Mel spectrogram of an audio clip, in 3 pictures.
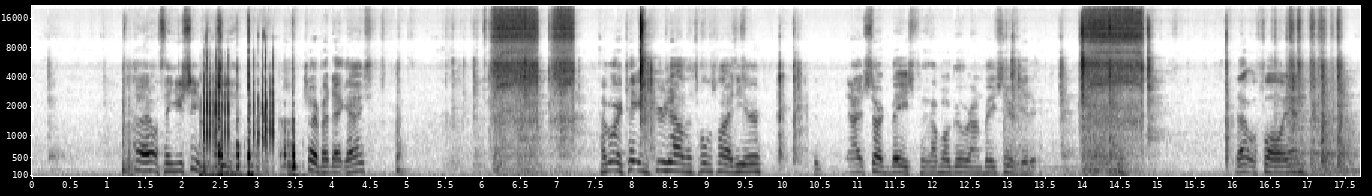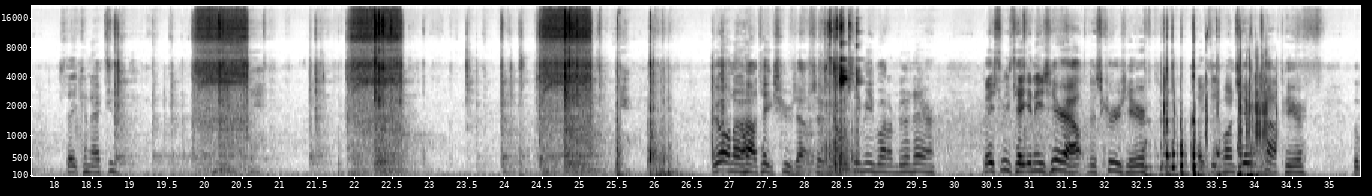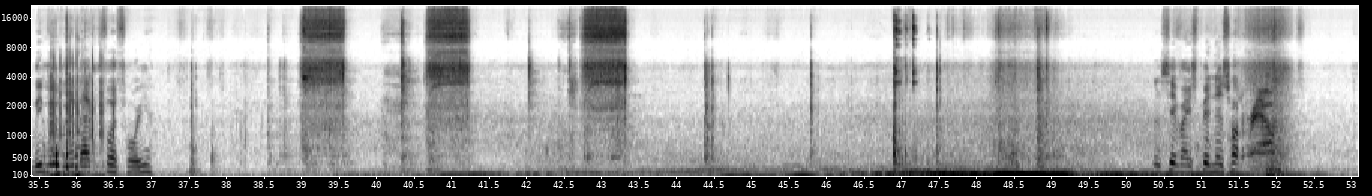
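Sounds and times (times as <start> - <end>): power screwdriver bursts: 6.0 - 7.3, 14.0 - 14.9, 19.8 - 20.7, 21.9 - 22.8, 24.4 - 25.2, 39.0 - 39.7, 40.6 - 41.3, 42.6 - 43.4.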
